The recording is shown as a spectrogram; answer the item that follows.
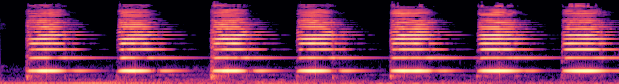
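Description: Seven short, detached staccato bowed violin notes on the open G, D, A and E strings, evenly spaced about a second apart, each clear and bright with a rich harmonic ring, played alone.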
